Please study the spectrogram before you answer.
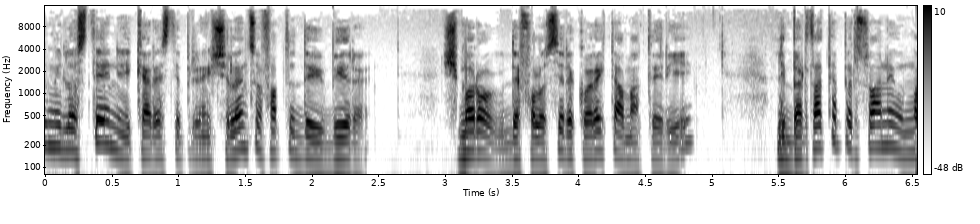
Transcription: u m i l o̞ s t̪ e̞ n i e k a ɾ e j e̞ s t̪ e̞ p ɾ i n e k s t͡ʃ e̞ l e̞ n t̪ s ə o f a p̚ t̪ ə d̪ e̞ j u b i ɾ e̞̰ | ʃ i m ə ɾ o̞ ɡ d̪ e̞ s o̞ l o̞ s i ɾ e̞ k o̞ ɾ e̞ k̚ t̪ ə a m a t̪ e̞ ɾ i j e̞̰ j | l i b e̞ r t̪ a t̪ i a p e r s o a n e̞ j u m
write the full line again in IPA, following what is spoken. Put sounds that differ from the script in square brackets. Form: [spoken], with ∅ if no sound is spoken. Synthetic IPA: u m i l o̞ s t̪ e̞ n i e k a ɾ e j e̞ s t̪ e̞ p ɾ i n e k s t͡ʃ e̞ l e̞ n t̪ s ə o f a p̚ t̪ ə d̪ e̞ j u b i ɾ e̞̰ | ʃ i m ə ɾ o̞ ɡ d̪ e̞ [f] o̞ l o̞ s i ɾ e̞ k o̞ ɾ e̞ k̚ t̪ ə a m a t̪ e̞ ɾ i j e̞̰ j | l i b e̞ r t̪ a t̪ [e] a p e r s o a n e̞ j u m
